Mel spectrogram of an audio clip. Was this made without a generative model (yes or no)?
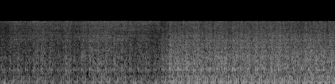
yes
